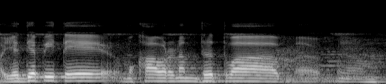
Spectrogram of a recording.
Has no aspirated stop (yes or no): no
